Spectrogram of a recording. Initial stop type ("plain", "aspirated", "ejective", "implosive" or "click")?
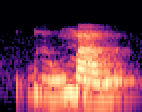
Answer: implosive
